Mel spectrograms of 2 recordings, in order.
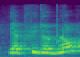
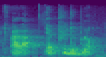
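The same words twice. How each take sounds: First: Said in the usual way. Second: Breathy whisper to herself. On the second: Real, not acted. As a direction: whisper it as you notice.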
